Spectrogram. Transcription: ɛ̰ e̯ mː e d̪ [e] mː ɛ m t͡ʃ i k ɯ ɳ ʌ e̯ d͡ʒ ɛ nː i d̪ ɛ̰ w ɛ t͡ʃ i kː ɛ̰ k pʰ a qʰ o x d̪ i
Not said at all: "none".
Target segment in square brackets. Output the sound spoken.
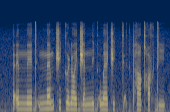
ḛ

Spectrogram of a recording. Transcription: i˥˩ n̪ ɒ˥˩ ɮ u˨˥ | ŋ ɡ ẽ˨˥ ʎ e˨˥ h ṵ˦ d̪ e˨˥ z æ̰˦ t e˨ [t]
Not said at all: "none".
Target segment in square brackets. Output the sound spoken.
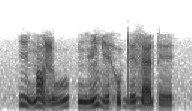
none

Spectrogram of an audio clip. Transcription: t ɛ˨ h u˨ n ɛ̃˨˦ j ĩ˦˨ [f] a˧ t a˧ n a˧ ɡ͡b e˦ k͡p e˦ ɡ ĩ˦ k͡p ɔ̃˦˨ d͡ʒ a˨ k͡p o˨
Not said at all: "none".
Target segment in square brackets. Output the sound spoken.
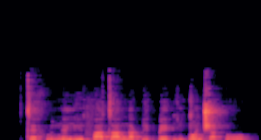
f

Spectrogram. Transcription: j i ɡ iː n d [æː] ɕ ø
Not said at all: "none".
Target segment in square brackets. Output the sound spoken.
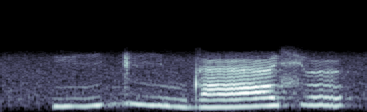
æː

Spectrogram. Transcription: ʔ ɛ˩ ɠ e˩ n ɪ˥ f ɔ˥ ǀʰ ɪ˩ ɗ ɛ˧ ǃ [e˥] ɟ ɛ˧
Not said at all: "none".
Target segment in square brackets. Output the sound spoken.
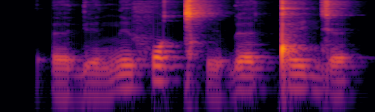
e˥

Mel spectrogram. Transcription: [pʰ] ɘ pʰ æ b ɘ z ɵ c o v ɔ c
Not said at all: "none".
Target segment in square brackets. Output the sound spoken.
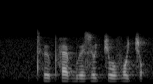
tʰ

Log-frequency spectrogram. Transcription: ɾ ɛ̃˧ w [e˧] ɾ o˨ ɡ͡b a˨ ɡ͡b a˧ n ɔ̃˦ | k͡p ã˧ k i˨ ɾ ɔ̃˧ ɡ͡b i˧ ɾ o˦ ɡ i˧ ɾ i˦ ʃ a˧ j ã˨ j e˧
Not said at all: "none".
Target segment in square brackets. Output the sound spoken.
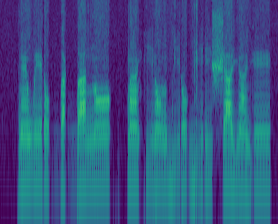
e˧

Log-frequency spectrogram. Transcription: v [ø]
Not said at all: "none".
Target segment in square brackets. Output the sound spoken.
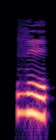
ø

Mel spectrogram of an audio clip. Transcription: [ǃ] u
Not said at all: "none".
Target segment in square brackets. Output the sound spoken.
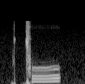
ǀ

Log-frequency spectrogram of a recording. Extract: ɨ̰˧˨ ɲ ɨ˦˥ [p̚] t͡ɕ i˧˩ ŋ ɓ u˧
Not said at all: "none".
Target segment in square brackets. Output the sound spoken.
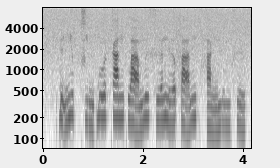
p̚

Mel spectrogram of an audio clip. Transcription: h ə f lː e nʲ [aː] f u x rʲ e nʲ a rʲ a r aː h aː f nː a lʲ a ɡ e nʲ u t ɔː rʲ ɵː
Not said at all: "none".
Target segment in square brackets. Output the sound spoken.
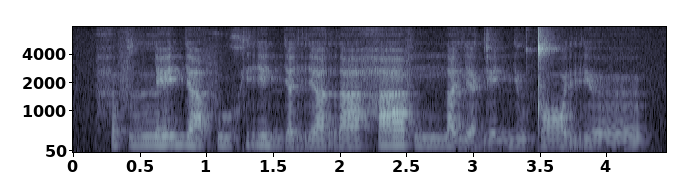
aː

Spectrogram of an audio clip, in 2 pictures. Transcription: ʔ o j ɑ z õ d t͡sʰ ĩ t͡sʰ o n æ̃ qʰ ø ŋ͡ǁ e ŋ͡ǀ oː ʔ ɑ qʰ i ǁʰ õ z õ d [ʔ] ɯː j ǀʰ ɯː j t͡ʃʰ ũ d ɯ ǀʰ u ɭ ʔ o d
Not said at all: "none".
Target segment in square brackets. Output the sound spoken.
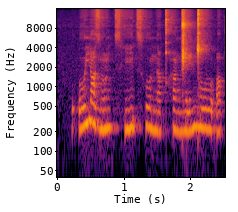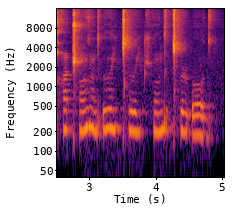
ʔ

